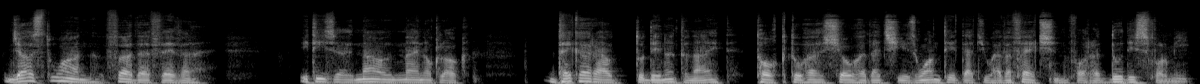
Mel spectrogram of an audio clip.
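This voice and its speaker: A man acting in a radio drama as a grave, anguished crime-boss father, speaking in a measured, formal way. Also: fairly low pitch, breathy edge. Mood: solemn, pleading. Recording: orchestral music under the voice.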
